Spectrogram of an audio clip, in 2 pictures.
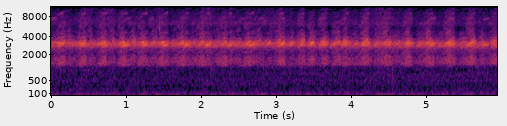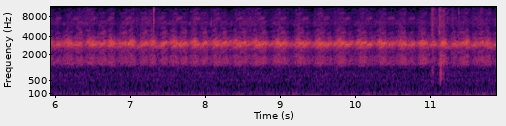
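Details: Countryside frog chorus at night ahead of expected rain, many frogs calling together in a fast, throbbing stream of croaks that never pauses, one brief sharp click near the end, low background hum throughout.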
